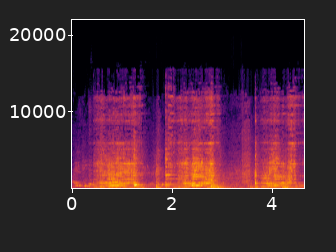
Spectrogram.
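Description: Cheese curds being cut in a pot while making chèvre, the blade screeching and scraping against the metal in loud, close, drawn-out grinding strokes with short breaks between them.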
